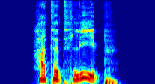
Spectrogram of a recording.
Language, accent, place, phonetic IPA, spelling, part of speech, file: German, Germany, Berlin, [ˌhatət ˈliːp], hattet lieb, verb, De-hattet lieb.ogg
- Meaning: second-person plural preterite of lieb haben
